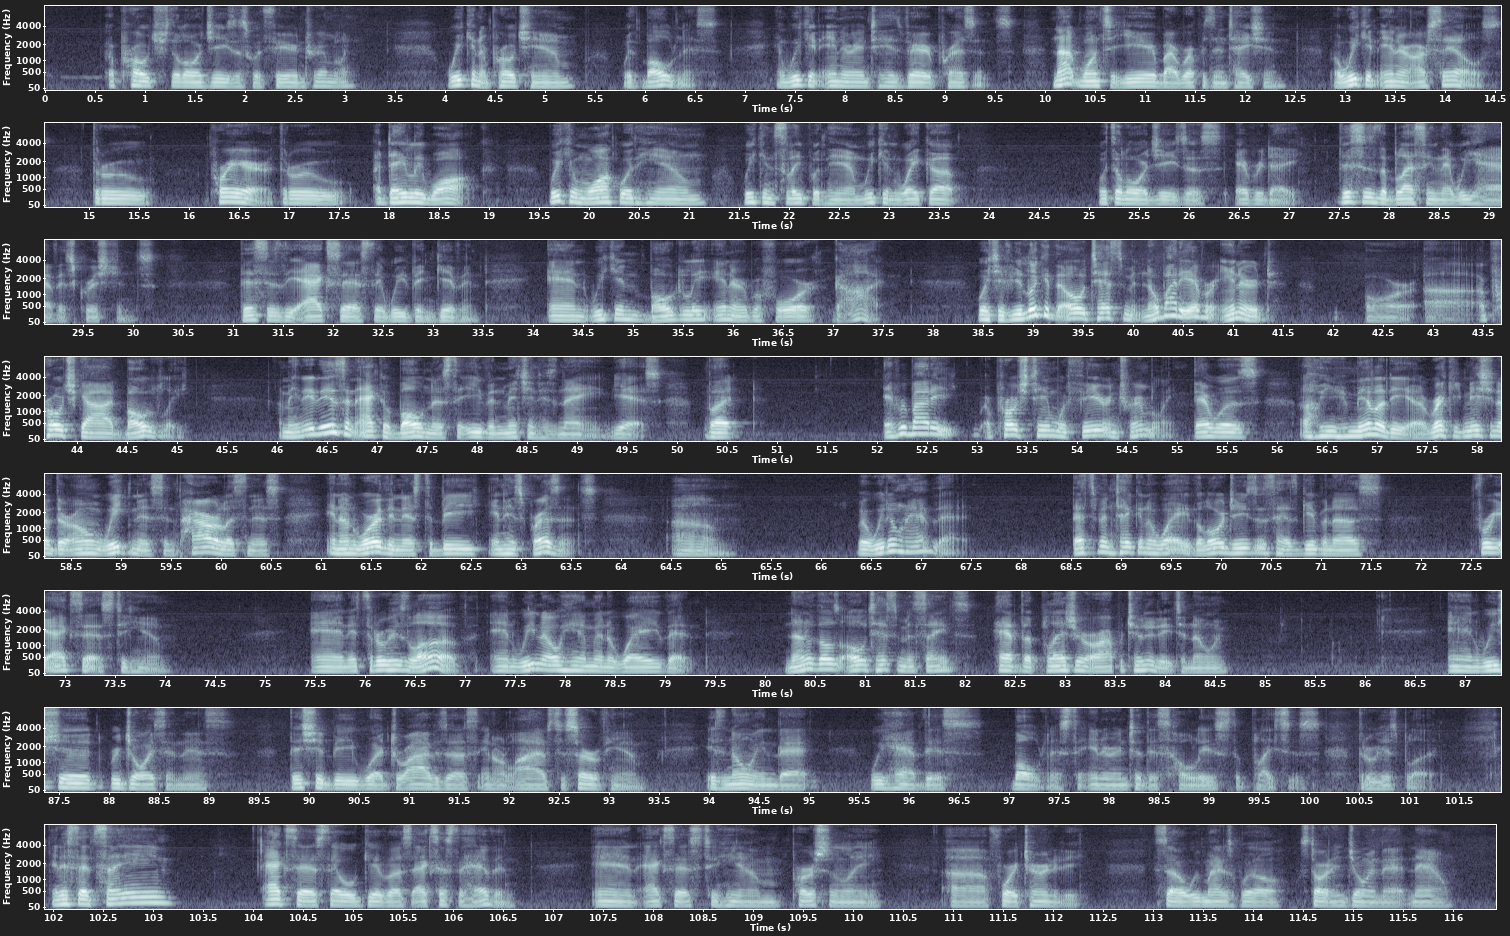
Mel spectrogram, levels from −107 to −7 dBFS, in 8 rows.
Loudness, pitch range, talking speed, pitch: -24 LUFS, 95-115 Hz, 130 wpm, 100 Hz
